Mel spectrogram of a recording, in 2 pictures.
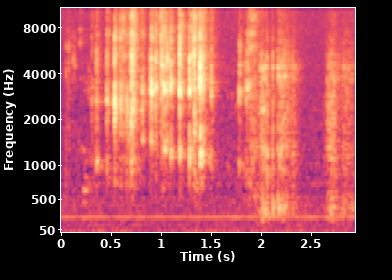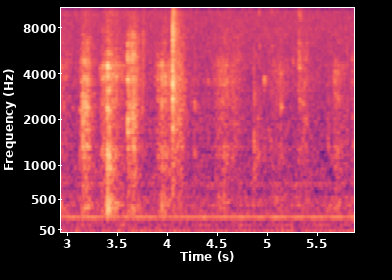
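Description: Crunchy fried rice crackers being bitten and chewed: a dense burst of crisp crunching for the first second and a half, then sparser, softer crunches that die away about four seconds in.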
